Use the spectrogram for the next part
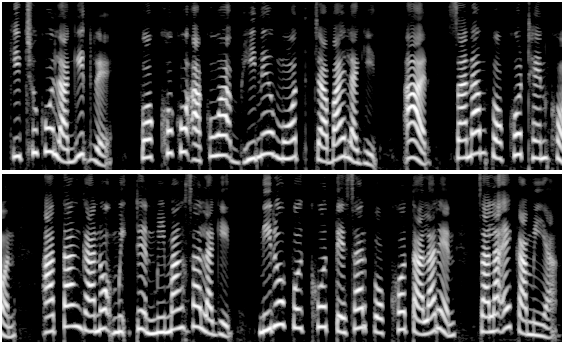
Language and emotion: Santali, neutral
